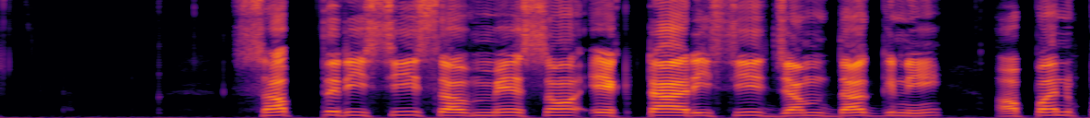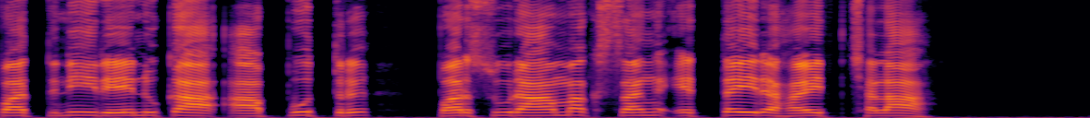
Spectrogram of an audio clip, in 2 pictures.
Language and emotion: Maithili, neutral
